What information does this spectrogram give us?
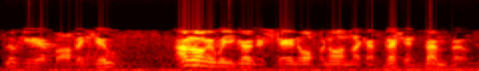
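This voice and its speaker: An actor playing an impatient, greedy mutinous pirate in a 1930s radio play, gravelly and blustering. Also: male voice, mid-range voice, normal speed, narrow, tinny audio. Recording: thin, noisy 1930s radio broadcast with hum.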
